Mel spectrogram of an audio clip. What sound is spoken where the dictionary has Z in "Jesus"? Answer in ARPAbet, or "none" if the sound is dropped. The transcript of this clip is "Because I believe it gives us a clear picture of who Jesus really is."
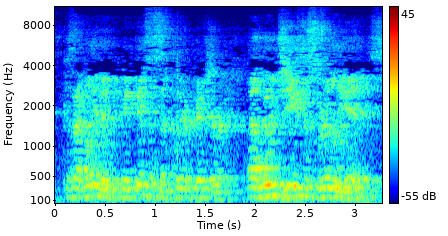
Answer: Z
